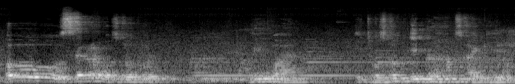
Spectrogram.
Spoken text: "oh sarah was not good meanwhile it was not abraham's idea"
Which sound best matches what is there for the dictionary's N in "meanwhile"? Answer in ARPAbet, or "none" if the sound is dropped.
N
